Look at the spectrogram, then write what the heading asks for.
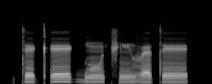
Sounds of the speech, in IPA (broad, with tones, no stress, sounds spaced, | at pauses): t e˨ kʼ eː˦ ɡ͡b ũ˨ t͡ʃ ĩ˨ β ɛ˨ t e˦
